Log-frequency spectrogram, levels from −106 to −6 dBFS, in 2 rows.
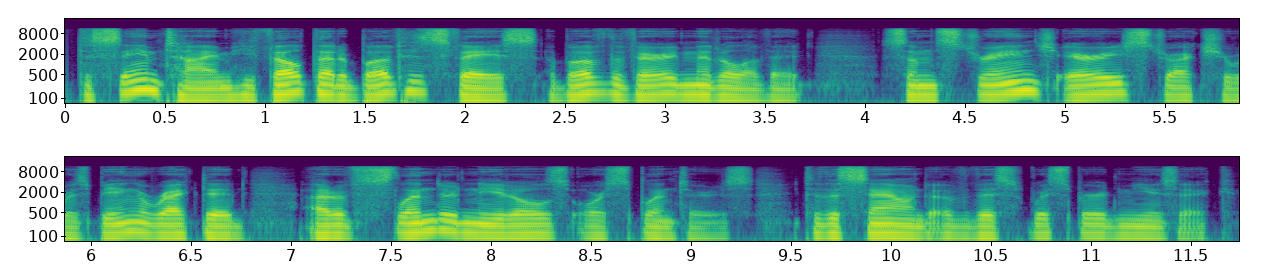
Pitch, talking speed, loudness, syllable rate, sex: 115 Hz, 185 wpm, -19 LUFS, 5.0 syllables/s, male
